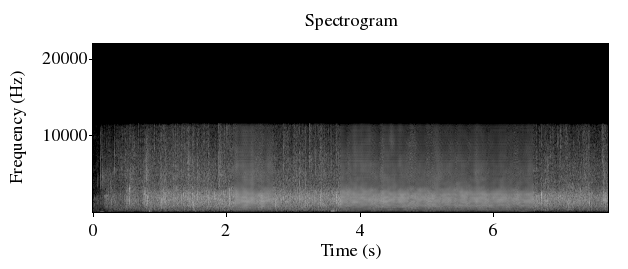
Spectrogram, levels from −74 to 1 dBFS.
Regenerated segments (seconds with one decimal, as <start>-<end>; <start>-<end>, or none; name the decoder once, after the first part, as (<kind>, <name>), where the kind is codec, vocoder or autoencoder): 2.1-2.7 (vocoder, Vocos); 3.7-6.6

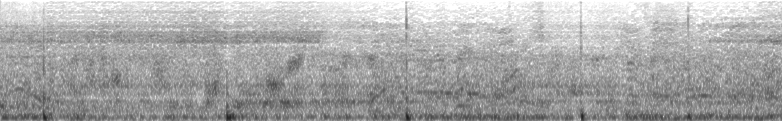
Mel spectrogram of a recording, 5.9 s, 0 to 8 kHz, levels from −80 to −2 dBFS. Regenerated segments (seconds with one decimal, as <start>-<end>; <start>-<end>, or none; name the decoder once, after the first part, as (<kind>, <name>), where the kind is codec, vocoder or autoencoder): 0.4-2.8 (codec, ZipCodec); 4.0-4.7

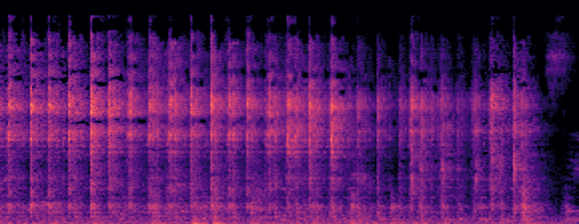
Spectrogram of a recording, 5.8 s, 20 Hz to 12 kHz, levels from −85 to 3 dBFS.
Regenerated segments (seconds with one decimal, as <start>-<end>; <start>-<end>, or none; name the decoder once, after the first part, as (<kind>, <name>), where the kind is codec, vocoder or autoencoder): 1.3-4.8 (vocoder, Vocos); 5.2-5.8

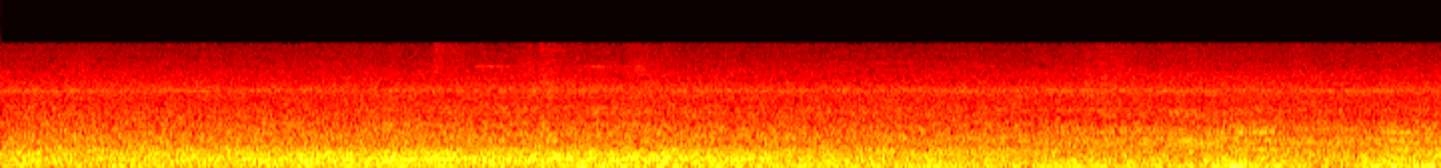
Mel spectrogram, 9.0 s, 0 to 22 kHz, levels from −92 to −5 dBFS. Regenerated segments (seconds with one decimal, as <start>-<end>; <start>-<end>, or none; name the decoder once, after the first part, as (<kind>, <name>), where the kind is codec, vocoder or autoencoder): 2.4-4.1 (vocoder, Vocos)

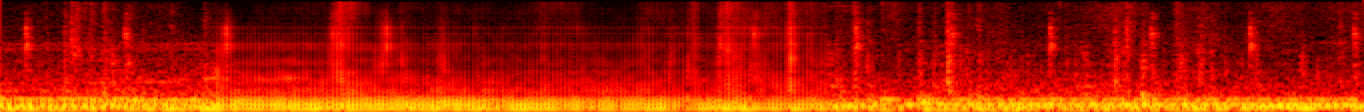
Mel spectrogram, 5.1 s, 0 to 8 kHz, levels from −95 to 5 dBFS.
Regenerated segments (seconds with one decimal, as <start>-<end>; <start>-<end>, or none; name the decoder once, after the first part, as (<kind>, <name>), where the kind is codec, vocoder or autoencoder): 0.8-3.1 (vocoder, Vocos)

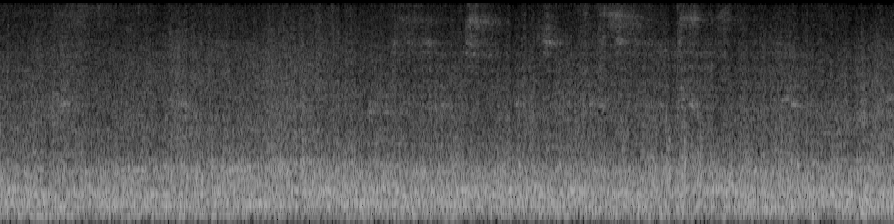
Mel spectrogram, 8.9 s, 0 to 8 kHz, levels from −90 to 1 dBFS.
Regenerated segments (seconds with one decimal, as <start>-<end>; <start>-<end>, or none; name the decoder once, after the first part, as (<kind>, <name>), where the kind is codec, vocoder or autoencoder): 1.6-2.5 (vocoder, BigVGAN v2); 3.1-4.1

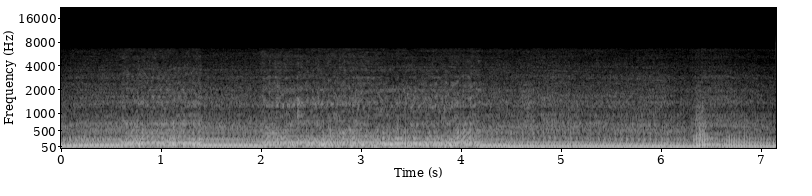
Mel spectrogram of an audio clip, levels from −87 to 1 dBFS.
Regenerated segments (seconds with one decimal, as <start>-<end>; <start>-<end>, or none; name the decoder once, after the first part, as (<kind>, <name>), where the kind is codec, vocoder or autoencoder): 0.6-1.4 (vocoder, HiFi-GAN); 2.0-4.2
